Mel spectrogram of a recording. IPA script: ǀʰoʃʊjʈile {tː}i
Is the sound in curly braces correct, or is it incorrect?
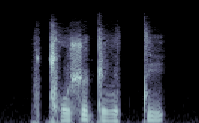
correct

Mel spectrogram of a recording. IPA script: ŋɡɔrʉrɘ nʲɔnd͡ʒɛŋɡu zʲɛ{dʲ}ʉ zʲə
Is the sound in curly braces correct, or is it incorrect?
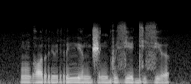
correct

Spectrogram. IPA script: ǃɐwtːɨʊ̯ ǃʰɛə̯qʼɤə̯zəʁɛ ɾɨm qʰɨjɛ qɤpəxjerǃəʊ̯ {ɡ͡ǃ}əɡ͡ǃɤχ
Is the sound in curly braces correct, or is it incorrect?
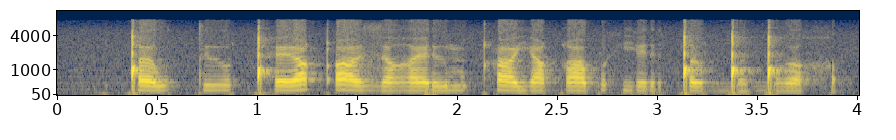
correct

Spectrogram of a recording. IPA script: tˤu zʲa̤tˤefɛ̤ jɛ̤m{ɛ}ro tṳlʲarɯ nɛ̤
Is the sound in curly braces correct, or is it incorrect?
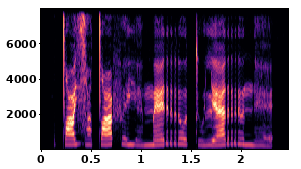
correct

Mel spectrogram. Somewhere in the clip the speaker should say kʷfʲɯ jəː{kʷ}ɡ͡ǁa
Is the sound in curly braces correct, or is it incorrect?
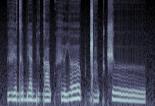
correct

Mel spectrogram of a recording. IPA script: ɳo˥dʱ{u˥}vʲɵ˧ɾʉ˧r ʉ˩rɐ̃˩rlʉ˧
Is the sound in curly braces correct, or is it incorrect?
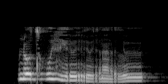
correct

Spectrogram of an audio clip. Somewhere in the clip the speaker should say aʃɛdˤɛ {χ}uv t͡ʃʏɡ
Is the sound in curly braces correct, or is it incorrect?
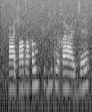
correct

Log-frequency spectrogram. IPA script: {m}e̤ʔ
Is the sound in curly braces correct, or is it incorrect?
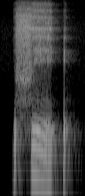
incorrect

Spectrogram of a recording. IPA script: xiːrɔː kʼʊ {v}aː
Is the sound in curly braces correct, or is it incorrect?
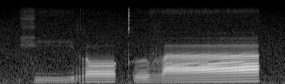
correct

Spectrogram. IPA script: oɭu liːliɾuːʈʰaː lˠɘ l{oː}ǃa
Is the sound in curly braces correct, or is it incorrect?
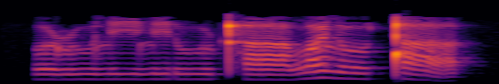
correct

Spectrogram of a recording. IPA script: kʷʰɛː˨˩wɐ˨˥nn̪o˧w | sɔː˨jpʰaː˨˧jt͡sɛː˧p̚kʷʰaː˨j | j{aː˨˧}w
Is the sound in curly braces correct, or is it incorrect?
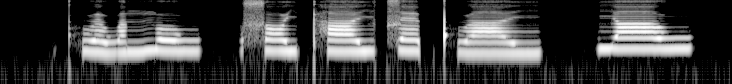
incorrect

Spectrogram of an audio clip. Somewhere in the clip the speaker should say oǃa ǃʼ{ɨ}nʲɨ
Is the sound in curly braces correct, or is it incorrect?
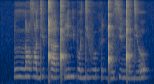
incorrect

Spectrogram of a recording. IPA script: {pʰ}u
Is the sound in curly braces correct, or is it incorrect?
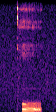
correct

